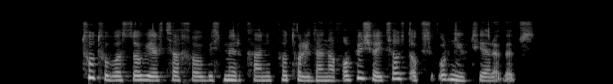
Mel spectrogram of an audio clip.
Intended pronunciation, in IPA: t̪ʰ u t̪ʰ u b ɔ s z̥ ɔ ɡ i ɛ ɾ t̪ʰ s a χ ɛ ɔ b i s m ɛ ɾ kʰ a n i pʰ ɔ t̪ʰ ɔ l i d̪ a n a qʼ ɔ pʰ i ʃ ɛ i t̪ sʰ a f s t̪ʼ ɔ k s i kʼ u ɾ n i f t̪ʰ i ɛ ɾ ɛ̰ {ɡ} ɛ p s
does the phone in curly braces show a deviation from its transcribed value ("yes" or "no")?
yes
